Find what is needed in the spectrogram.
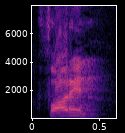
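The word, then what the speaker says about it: foreign: फॉरेन, बहुत लोग फॉरेन ऐसे पढ़ते हैं, मतलब याद रखने के लिए ऐसे फॉरेन ऐसे बोल देते हैं, लेकिन हमें बोलना नहीं है। लिखते समय हाँ आप गलत पढ़ के लिख सकते हो, लेकिन आदत ना पड़ जाए कहीं आपकी। फॉरेन ऐसे नहीं पढ़ने में, फॉरेन पढ़ने, यहाँ पर भी जी साइलेंट है।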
